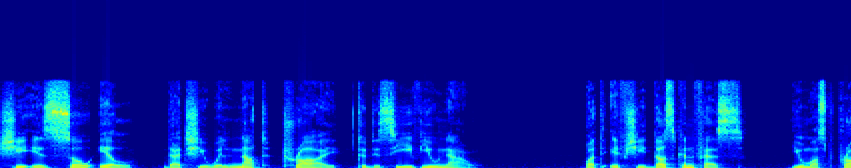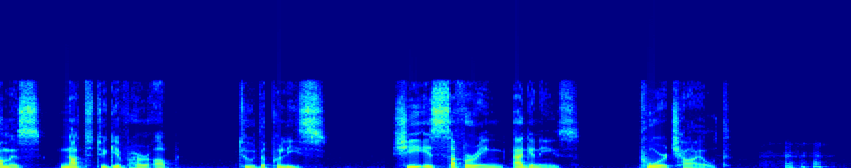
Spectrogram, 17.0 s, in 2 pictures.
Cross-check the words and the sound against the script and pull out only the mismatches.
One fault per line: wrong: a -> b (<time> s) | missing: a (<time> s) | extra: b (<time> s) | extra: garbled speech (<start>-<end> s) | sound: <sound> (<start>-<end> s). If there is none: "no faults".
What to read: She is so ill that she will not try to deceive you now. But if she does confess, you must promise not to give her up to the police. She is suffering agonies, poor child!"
sound: laugh (16.1-16.9 s)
